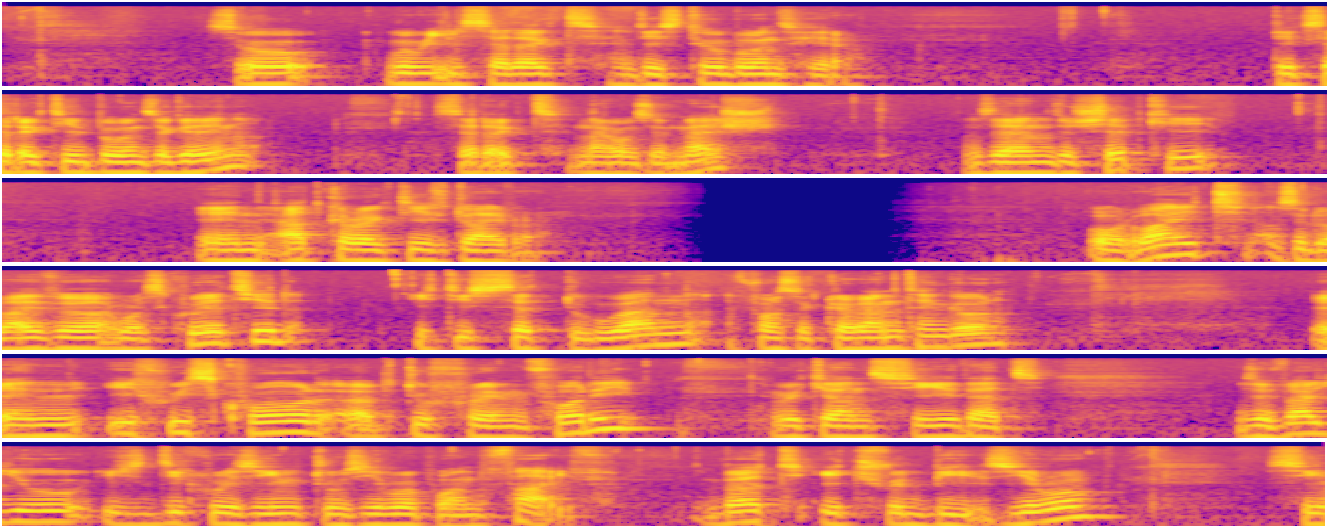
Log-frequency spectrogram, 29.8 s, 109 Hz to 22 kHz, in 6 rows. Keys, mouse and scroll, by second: 0.7 click, 1.9 shift+click, 4.7 middle click, 12.0 click, 24.1 click.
